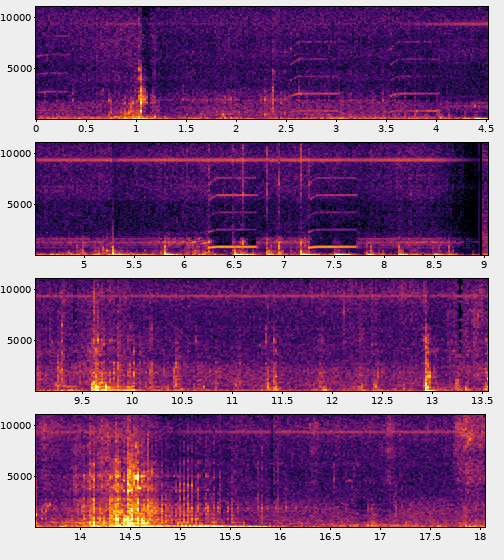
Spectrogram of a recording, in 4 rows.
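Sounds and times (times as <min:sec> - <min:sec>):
wind buffeting microphone: 0:00.0 - 0:18.0
knocks from glider frame: 0:00.7 - 0:16.1.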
